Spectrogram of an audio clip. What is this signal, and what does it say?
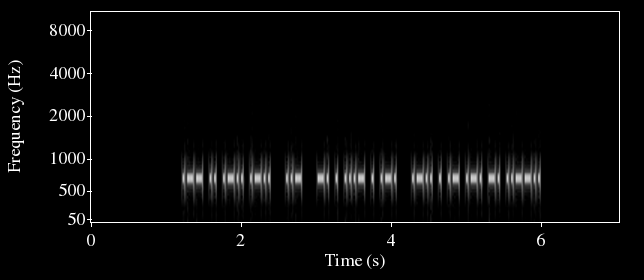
Morse code, heard as a keyed tone, about 40 wpm, 700 Hz. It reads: WILL U NEVER LEARN?
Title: Sentences from Top 300 Words and Abbreviations 40wpm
